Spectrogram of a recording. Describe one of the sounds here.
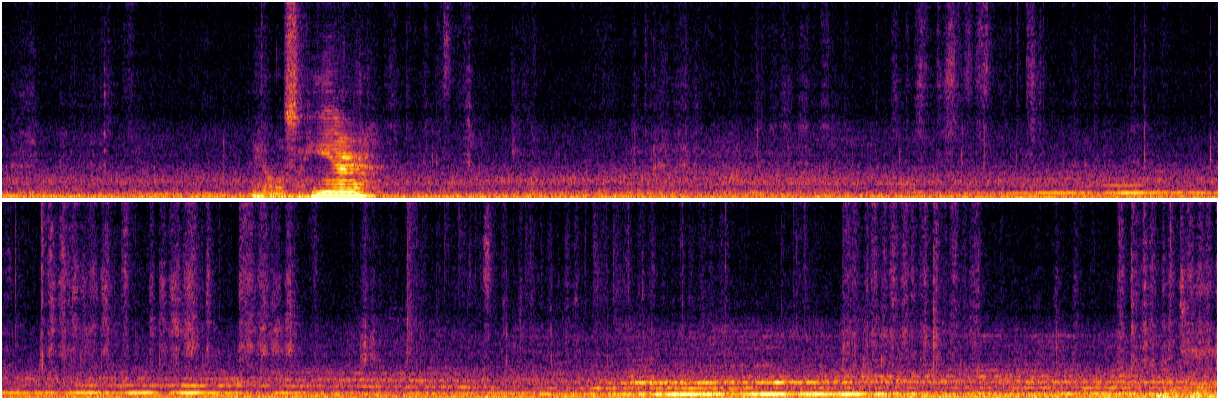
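A paintbrush softly scrapes and dabs across a canvas.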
